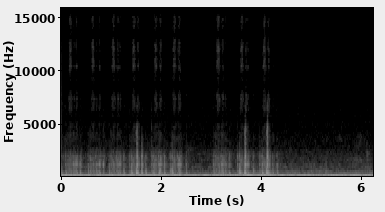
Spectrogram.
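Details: Jeep Wrangler JL at idle: irregular sharp clicks, about one every two seconds, from behind the passenger glove box over a low steady engine idle, attributed to the blend door actuator.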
